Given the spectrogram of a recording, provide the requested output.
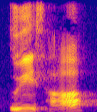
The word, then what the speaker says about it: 의사: 환경에 따라서 여러가지 발음이납니다 첫 번째 의로 시작하는 말은요 의사 의미처럼 발음을 해주셔야 돼요 자 그런데 둘째 음절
